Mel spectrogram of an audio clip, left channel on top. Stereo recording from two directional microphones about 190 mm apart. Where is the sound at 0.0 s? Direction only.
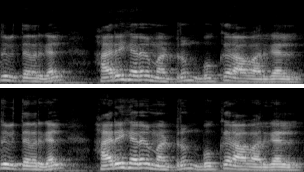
20° right (ahead or behind).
